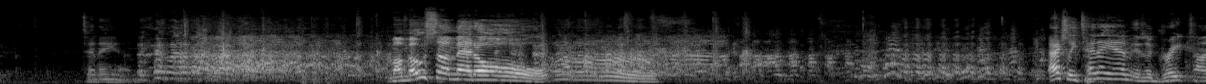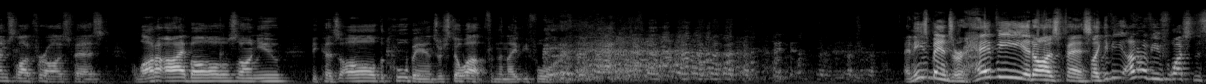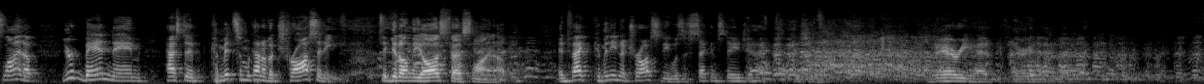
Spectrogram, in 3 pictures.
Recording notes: Recorded at Flappers Comedy Club in Burbank, CA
